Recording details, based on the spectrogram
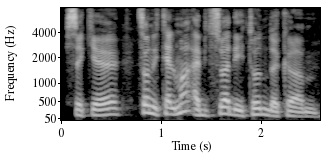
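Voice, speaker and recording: Quebec podcast host guy, bit high pitched, dry mic, chatty, jumps in a lot. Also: animated, quick pace, no echo. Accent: Quebec French. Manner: chatty, eager, talks over guest. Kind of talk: casual podcast interview.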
